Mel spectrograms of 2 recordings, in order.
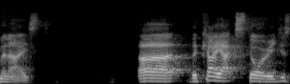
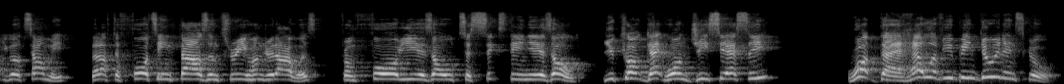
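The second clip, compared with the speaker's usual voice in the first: high-pitched, exasperated telling-off; incredulous scolding; 6 semitones higher than usual. Retold or imitated. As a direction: build disbelief to a high, outraged question. Acting out berating failing school pupils.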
